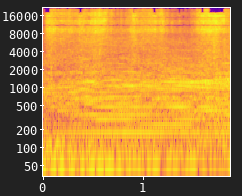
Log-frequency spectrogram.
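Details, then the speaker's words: Home AC condenser after replacing the capacitor: steady low hum with an even tone that settles in without clatter; the compressor has started and runs normally, with refrigerant flowing. "And I just heard the compressor come on. You can hear it as a distinct sound. So our compressor did come on. I hear it going."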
